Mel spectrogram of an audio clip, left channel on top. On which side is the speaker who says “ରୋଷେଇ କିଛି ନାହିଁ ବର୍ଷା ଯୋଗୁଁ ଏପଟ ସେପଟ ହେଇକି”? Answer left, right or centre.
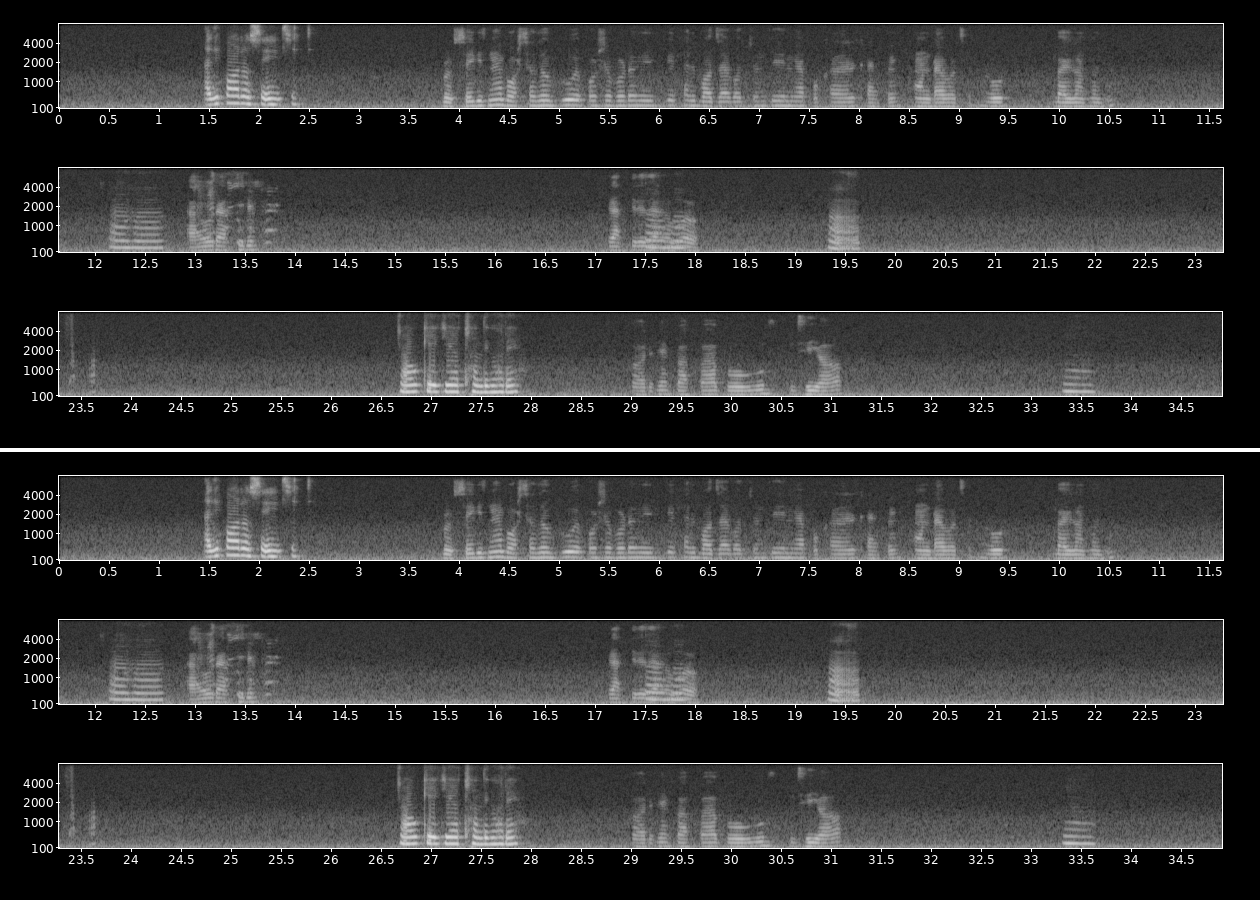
Left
